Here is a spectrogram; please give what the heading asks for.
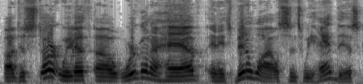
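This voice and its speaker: Folksy man hosting, slightly high voice. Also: expressive, unhurried, a little mellow. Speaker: host of a live online radio-troupe broadcast. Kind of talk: casual hosting with announcements. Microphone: video call.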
